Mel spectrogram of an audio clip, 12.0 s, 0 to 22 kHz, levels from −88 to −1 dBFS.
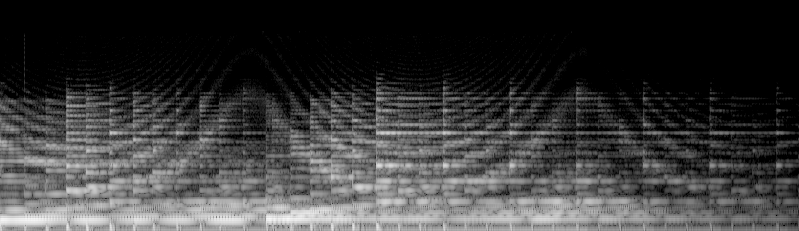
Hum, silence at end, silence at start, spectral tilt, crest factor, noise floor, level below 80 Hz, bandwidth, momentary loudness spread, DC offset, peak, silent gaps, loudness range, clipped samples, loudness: none; 0.3 s; 0 s; -10 dB/octave; 14 dB; -48 dBFS; -32 dBFS; 5.2 kHz; 15 LU; 1%; -2 dBFS; none; 12 LU; under 0.1%; -17 LUFS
